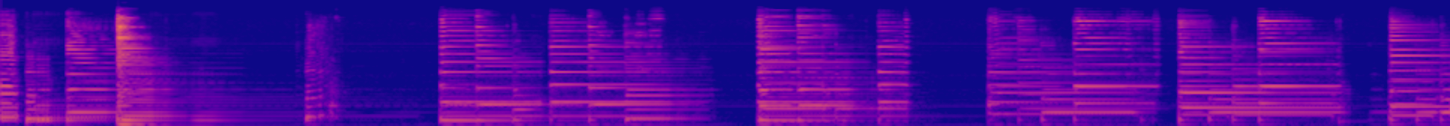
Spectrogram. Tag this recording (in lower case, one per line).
music
inside a small room
acoustic guitar
plucked string instrument
musical instrument
guitar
